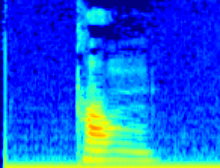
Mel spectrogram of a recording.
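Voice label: "thong1", Teochew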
